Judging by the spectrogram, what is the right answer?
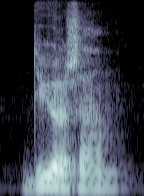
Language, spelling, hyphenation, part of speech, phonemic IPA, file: Dutch, duurzaam, duur‧zaam, adjective, /ˈdyːr.zaːm/, Nl-duurzaam.ogg
- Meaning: 1. durable, lasting 2. sustainable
